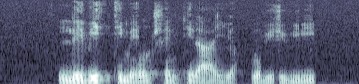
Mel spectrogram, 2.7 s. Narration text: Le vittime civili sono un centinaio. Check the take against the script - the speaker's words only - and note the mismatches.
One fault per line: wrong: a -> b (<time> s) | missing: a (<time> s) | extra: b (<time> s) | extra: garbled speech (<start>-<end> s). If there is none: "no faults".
missing: civili sono (1.1 s)
extra: garbled speech (1.9-2.4 s)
